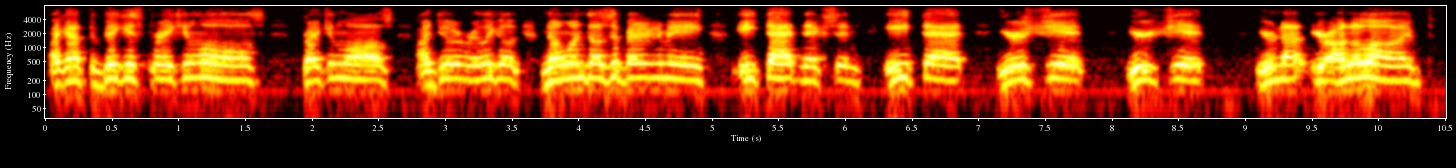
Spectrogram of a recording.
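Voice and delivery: high-pitched caricature of a bragging politician; Trump. Acted. Vlogger playing Trump bragging over Nixon, high-voiced mockery. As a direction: keep it high and self-satisfied, a boastful parody. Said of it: "Trump, you know?".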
